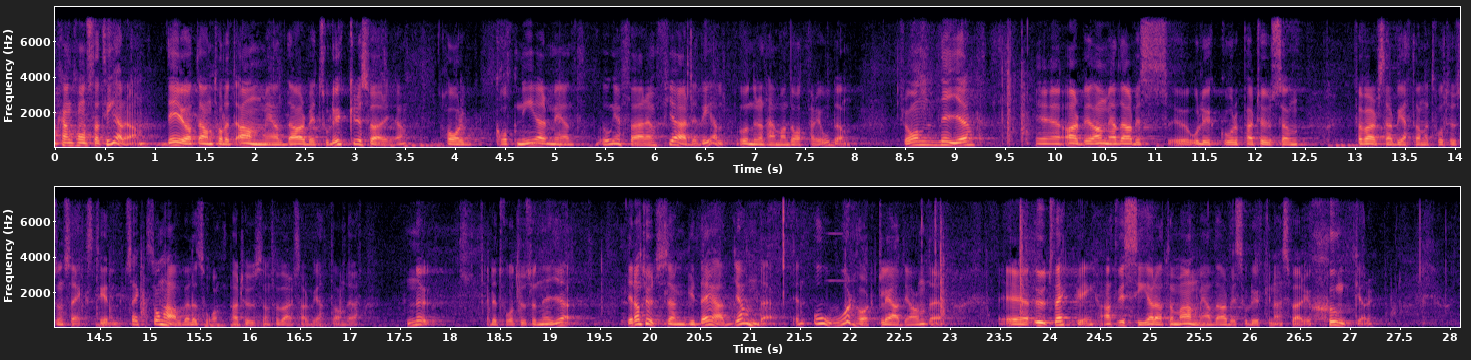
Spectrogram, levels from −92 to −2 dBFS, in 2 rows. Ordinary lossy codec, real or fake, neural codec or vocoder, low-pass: none; real; none; 7.2 kHz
